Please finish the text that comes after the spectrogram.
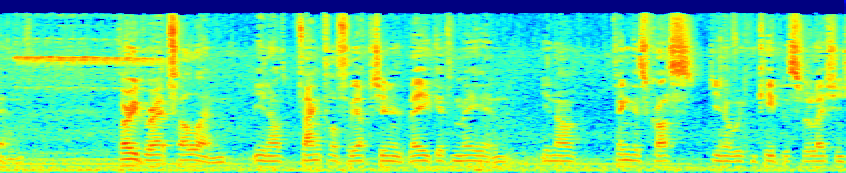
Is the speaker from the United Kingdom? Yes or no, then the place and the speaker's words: yes; England, United Kingdom; growing up in England, I was still are a big soccer fan.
